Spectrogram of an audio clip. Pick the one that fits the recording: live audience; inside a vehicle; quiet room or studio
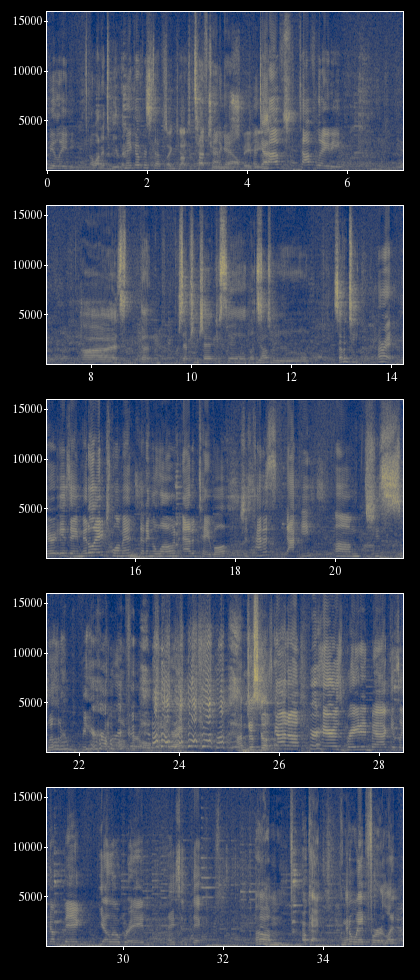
live audience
